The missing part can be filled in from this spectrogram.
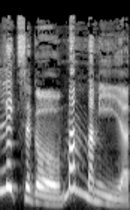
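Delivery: high, swooping, sing-song Italian accent. Voice actor recalling the audition for an Italian plumber from Brooklyn: Mario voice. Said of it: "Italian plumber from Brooklyn".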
